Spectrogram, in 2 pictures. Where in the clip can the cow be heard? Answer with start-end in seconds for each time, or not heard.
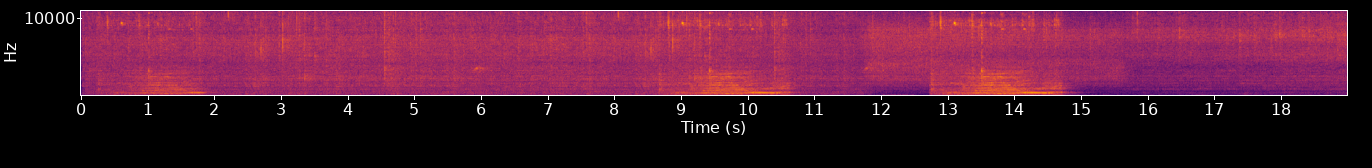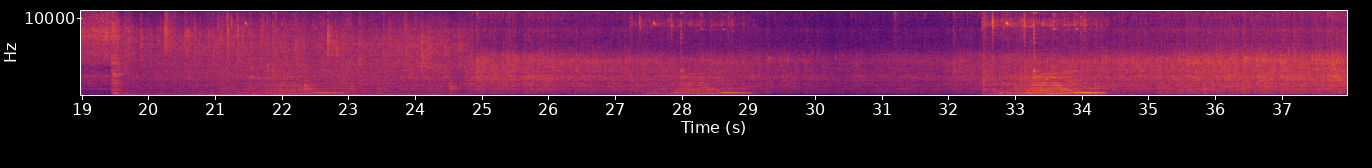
0.2-1.9, 8.6-10.7, 12.7-14.8, 21.1-23.1, 27.2-29.1, 32.5-34.4.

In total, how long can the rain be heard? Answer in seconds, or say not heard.
38 s.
